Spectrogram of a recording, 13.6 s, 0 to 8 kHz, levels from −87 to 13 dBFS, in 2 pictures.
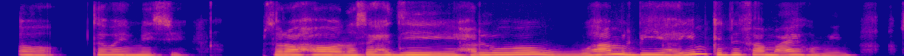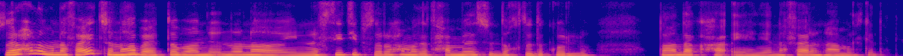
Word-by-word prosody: آه، 225 -2 -4 0.2
تمام 250 -4 0
ماشي. 200 -1 -5 0.6
بصراحة 240 +1 +2
النصايح 225 +3 +1
دي 230 -1 +3
حلوة 270 +6 +1
وهاعمل 250 +4 +1
بيها 260 -1 +2
يمكن 285 +3 +1
تِنفَع 260 0 -1
معاهم 235 -4 -1
يعني. 190 +1 -13 0.3
بصراحة 300 +8 +2
لو 375 - +4
ما 285 - +4
نفعتش 270 +7 +1
أنا 255 +2 +6
هابعد 225 -7 +2
طبعًا، 230 -1 +1
لأنّ 215 +1 -2
أنا 225 -3 0
يعني 195 0 -6
نفسيتي 240 +4 -1
بصراحة 240 +1 -4
ما 240 -1 +1
تتحمّلش 225 +1 -2
الضَّغط 215 0 -6
ده 210 0 -4
كُلّه، 195 -4 -6 0.5
فعندَك 225 0 0
حَقّ 210 - -5
يَعني 190 -1 -7
أنا 210 +1 -4
فِعلًا 215 0 -2
هاعمل 195 -1 -4
كده. 210 +2 -16
230 Hz, 165 wpm, -23 LUFS, 210-250 Hz, 0.6 s, أنا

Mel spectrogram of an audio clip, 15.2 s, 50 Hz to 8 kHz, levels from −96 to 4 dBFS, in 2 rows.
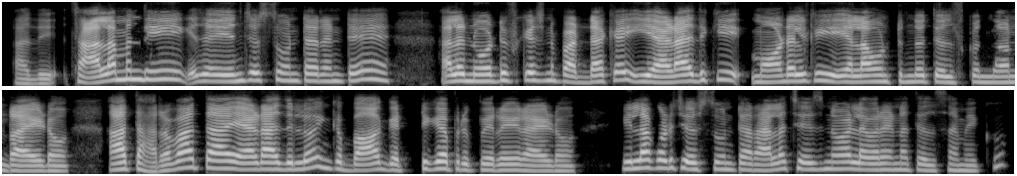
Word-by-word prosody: అది. 155 0 -7 0.2
చాలామంది 290 +9 +4 0.3
ఏదో 240 - 0 0.2
ఏం 230 - 0
చేస్తూ 260 +1 -2
ఉంటారంటే 240 0 -2 0.7
అలా 240 - +6
నోటిఫికేషన్ 255 +2 -1
పడ్డాక 215 +4 +1 0.2
ఈ - - -3
ఏడాదికి, 235 +8 +3 0.3
మోడల్‌కి 230 +5 +1 0.2
ఎలా 210 +1 +4
ఉంటుందో 220 0 -5
తెలుసుకుందామని 195 0 -4
రాయడం, 180 0 +2 0.4
ఆ - - +8 0.2
తర్వాత 255 - 0 0.3
ఏడాదిలో 230 +2 +3
ఇంక 255 -2 -5
బాగా 205 +3 +2
గట్టిగా 230 +6 -1
ప్రిపేరయి 205 -1 -3
రాయడం, 180 0 -2 0.5
ఇలా 275 +1 +4
కూడా 275 0 -1
చేస్తూ 230 0 -2
ఉంటారు. 215 -2 -4
అలా 240 +3 -3
చేసిన 230 +1 -4
వాళ్ళు 235 -2 0
ఎవరైనా 215 0 -4
తెలుసా 190 +1 -9
మీకు? 180 - -15
225 Hz, 135 wpm, -23 LUFS, 200-245 Hz, 0.7 s, ఆ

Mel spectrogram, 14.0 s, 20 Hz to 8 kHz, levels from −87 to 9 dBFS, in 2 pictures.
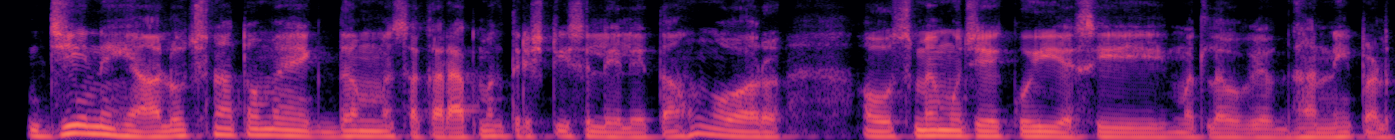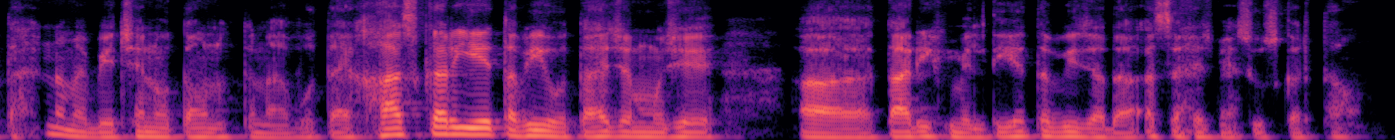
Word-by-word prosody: जी 120 +10 +3
नहीं, 140 -7 +3
आलोचना 115 +6 0
तो 130 - 0
मैं 125 -2 +1
एकदम 110 +1 -1
सकारात्मक 95 +1 -2
दृष्टि 105 -1 -3
से 105 - -3
ले 100 -2 -2
लेता 95 +2 -5
हूँ 145 +8 -4
और 100 -4 -1 0.5
उसमें 105 +3 +1
मुझे 115 -2 +2
कोई 105 -1 +2
ऐसी 95 -1 -2
मतलब 90 0 -5
व्यवधान 90 +1 -4
नहीं 95 +2 -2
पड़ता 90 0 -6
है - - -12
ना 145 - -1
मैं 110 -5 -1
बेचैन 95 +2 0
होता 95 0 -3
हूँ 95 -1 -4
तनाव 85 -2 -7
होता 90 0 -7
है। 90 - -2
ख़ासकर 140 +3 +5
ये 145 -1 +9
तभी 120 0 +5
होता 100 -3 +1
है 105 - +3
जब 105 0 0
मुझे 95 0 0 0.5
अ, 90 -2 +3
तारीफ 100 0 +4
मिलती 95 +1 -3
है, 105 - +1
तभी 105 -2 +1
ज़्यादा 90 -2 -2
असहज 95 -2 -1
महसूस 90 0 -6
करता 90 +2 -11
हूँ। 95 +1 -14
100 Hz, 200 wpm, -23 LUFS, 95-110 Hz, 0.5 s, ये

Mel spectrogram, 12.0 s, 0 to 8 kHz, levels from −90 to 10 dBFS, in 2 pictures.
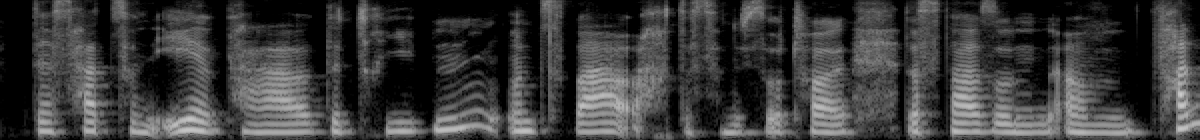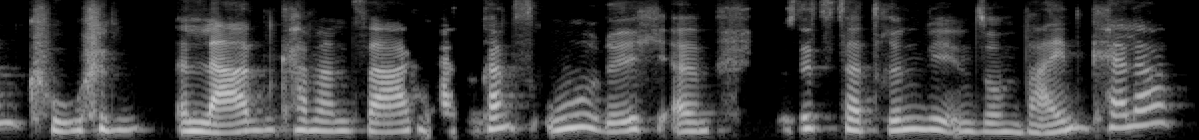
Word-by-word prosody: Das 195 0 -4
hat 200 0 -1
so 195 - -6
'n 175 - -4
Ehepaar 180 -4 +1
betrieben 195 - -5
und 200 -1 -2
zwar 185 +1 +2
ach, - - -8
das 165 -2 -10
fand 165 0 -9
ich 165 0 -5
so - - -5
toll, 180 -1 -1 0.3
das 190 +1 -4
war 185 -1 +3
so 180 -1 -2
'n, 170 0 -5
ähm, 170 0 -4
Pfannkuchenladen, 220 - +3
kann 225 -2 0
man 205 0 0
sagen, 195 +2 +3
also, 195 +1 -4
ganz 255 +3 +2
urig. 230 -3 +1
Äh, 195 +1 +2
du 205 +2 -14
sitzt 250 +2 -2
da 220 -2 +5
drin 220 +3 +1
wie 225 -3 +2
in 195 -1 -3
so'm 185 -1 -4
Weinkeller. 270 - +1
200 Hz, 175 wpm, -22 LUFS, 185-230 Hz, 0.3 s, da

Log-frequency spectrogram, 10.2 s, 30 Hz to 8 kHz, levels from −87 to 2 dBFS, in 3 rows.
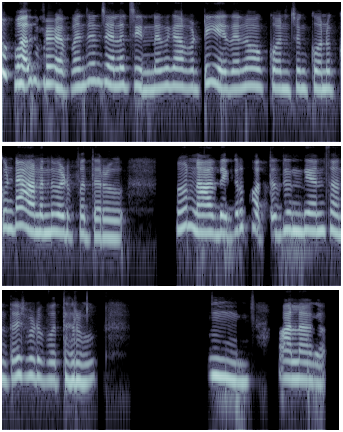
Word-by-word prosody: వాళ్ళ 295 +1 +8
ప్రపంచం 275 +4 +2
చాలా 285 -1 +3
చిన్నది 260 +1 0
గాబట్టి 265 +1 0
ఏదన్నా 250 +3 0
ఓ - - -2
కొంచెం 255 0 -2
కొనుక్కుంటే 255 +6 0
ఆనందపడిపోతారు. 245 -5 0 0.6
హ్మ్. 320 +3 0
నా 255 - +7 0.2
దగ్గర 250 +4 -3
కొత్తది 250 0 -4
ఉంది 270 +1 +1
అని 270 +1 -1
సంతోషపడిపోతారు. 230 -3 -3 1.3
హ్మ్. 250 -4 0 0.5
అలాగా. 220 -4 -1
255 Hz, 110 wpm, -24 LUFS, 235-275 Hz, 1.3 s, వాళ్ళ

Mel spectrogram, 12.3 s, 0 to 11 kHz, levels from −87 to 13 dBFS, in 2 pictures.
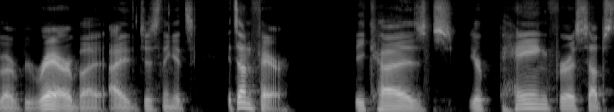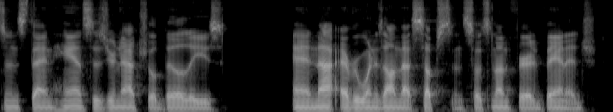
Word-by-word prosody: would 80 -4 -1
be 75 - -8
rare, 85 +5 +8
but 75 -3 -3
I 80 0 +2
just 85 +5 -7
think 90 -2 -6
it's 80 - -6 0.3
it's - - -3
unfair, 155 -5 +3 0.6
because 95 -4 +2
you're 95 +2 -3
paying 125 +7 +1
for 105 -3 -1
a 95 - +1
substance 90 -2 -3
that 85 -1 -1
enhances 90 +1 -5
your 85 - -3
natural 80 -2 -3
abilities, 75 -1 -3 0.7
and 80 -1 0
not 85 +1 +4
everyone 80 -1 +1
is - - -6
on 80 -1 +1
that 75 -3 0
substance, - - -2
so - - -3
it's - - -7
an 85 - -3
unfair 75 -3 -2
advantage. 70 -1 -4
85 Hz, 160 wpm, -26 LUFS, 75-90 Hz, 0.7 s, rare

